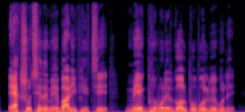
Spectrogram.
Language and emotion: Bengali, neutral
